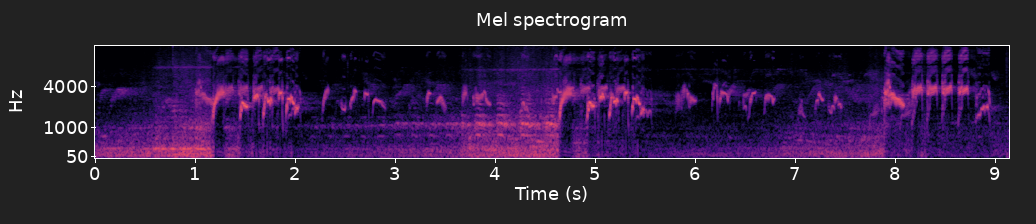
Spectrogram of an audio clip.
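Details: Red-whiskered bulbul with a wild 'forest voice' song used to spur birds into singing; three bouts of tumbling whistled notes separated by louder background noise, ending in a fast run of crisp chirps.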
